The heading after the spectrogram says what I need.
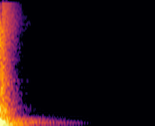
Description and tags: Toms and kicks recorded in stereo from a variety of kits.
